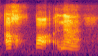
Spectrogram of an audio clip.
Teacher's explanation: jangan lupa dibaca dengan memenuhi sifat isti'ala dari huruf kha ya. Jadi tidak cukup dibaca tapi ya, kita tebalkan akhtana.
